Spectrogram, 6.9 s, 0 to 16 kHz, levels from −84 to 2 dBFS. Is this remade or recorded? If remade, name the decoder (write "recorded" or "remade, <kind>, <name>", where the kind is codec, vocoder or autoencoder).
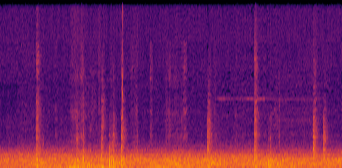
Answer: recorded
